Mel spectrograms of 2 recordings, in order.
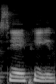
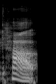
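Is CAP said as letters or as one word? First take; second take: letters; word. First: It is spelled out as separate letters. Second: It is said as one word, cap. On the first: It is treated as a plain acronym. The speaker calls it wrong. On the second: It allows puns on the word cap. The speaker calls it right.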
